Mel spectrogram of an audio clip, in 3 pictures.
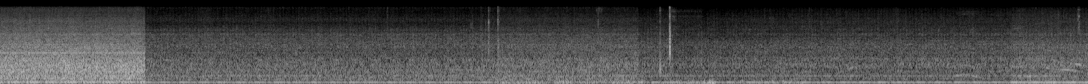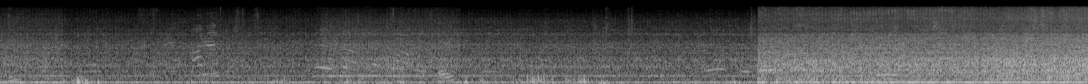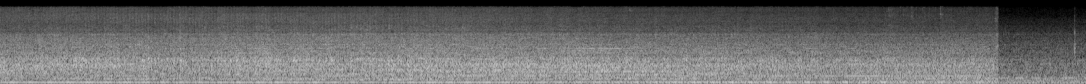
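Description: Diesel railcar engine idling steadily at the platform, a continuous low hum with a steady higher drone. The sound drops abruptly about a second and a half in and gets louder and noisier again around eighteen seconds.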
